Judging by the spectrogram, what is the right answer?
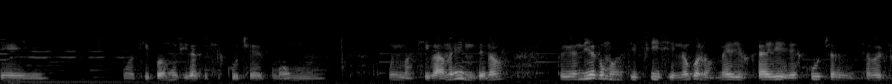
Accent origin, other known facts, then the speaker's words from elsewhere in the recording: Argentina; Yo soy argentino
